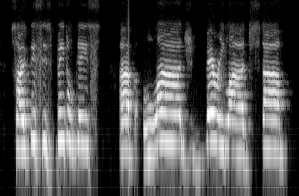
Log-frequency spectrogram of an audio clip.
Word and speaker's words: Betelgeuse: Don't confuse it with the movie Beetlejuice. It's not the same thing, and it's not pronounced the same way either. So this is Betelgeuse, a large, very large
